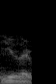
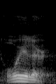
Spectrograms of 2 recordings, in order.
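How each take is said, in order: First: The name begins with a 'yoo' sound. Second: The name begins with an 'oy' sound. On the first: The speaker calls it wrong. "Not Euler" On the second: The speaker calls it right. "but Euler"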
